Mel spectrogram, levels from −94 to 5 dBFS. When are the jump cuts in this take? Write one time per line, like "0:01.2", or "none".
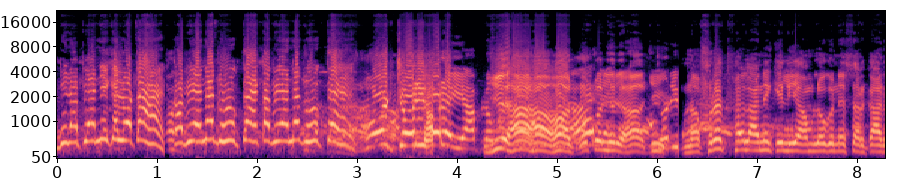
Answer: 0:01.1
0:03.0
0:06.2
